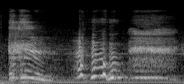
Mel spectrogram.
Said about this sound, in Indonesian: Gila nih gue udah dehem lima kali.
